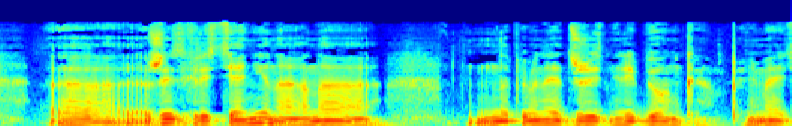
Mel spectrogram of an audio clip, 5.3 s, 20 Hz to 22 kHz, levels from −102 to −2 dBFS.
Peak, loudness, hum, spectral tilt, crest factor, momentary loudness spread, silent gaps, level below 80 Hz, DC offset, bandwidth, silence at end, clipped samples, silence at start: -8 dBFS; -23 LUFS; none; -6 dB/octave; 16 dB; 12 LU; none; -52 dBFS; under 0.1%; 11 kHz; 0 s; under 0.1%; 0 s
